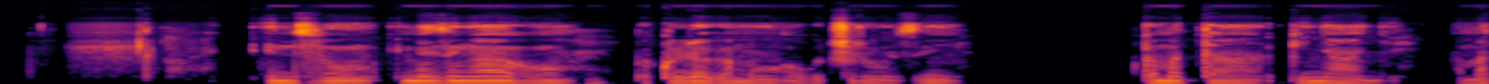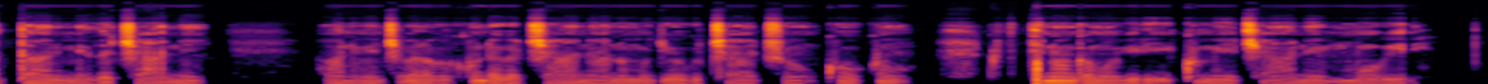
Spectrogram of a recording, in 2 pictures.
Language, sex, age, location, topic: Kinyarwanda, male, 50+, Musanze, finance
